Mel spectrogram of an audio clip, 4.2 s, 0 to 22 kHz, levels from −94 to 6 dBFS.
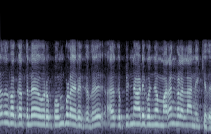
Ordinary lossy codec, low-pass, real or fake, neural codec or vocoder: none; 7.2 kHz; fake; codec, 16 kHz, 8 kbps, FunCodec, trained on Chinese and English, 25 frames a second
